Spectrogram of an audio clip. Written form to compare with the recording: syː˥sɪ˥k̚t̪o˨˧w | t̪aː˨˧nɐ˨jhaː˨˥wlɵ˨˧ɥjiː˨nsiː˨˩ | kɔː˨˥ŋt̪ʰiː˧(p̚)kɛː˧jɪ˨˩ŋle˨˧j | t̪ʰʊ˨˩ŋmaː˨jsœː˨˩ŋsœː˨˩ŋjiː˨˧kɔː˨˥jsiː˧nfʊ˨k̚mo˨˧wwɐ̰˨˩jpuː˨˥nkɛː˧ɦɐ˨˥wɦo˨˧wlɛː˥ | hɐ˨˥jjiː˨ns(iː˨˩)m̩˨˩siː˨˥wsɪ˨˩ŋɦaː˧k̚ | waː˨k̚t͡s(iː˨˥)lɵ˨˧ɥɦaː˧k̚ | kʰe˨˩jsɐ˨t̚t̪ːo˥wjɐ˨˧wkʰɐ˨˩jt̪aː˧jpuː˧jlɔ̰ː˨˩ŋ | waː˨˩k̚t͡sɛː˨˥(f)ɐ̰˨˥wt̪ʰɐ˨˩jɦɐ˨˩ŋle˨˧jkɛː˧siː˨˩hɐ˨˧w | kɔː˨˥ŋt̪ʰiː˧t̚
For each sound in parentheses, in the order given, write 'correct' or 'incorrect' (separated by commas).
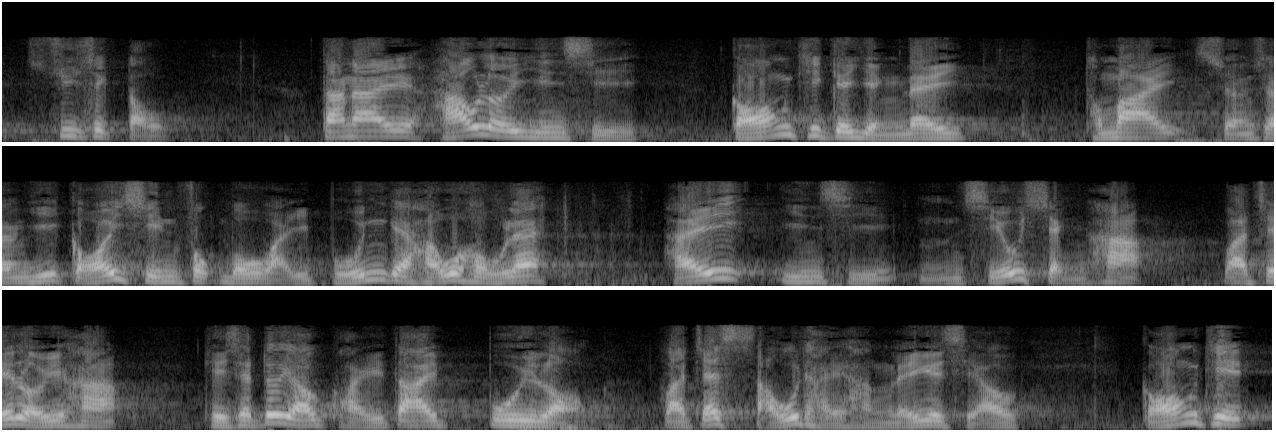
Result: incorrect, correct, incorrect, incorrect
